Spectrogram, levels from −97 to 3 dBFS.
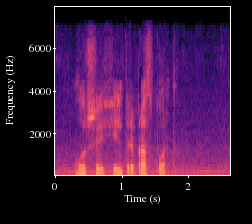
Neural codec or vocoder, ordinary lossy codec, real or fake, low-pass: none; AAC, 32 kbps; real; 7.2 kHz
